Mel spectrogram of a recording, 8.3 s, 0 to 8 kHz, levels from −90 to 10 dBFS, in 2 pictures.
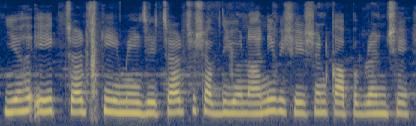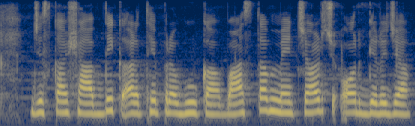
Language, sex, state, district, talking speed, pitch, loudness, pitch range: Hindi, female, Jharkhand, Jamtara, 180 wpm, 215 Hz, -16 LUFS, 205-230 Hz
